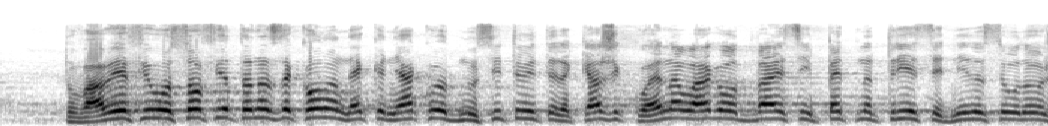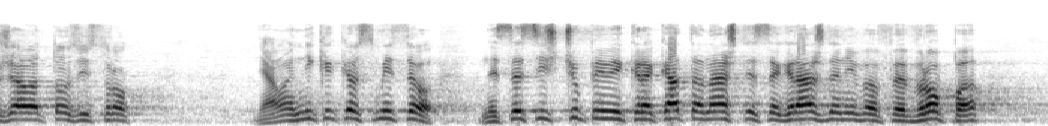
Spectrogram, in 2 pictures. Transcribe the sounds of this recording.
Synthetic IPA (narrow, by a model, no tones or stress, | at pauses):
t̪ovaviɛfilˠosɔfijət̪ənɐzɐkɔnənɛkənʲakoiot̪nosit̪ɛlit̪ɛd̪ɐkaʒɛkoɛnɐlˠaɡəod̪vaɛsɛipɛt̪nɐt̪ɾiɛsɛd̪nid̪ɐsɛod̪ɐlˠʒavɐt̪ːɔzisɾɔk̚ | nʲʔa̰mənikəkəfsmisəlˠnɛsɤsiʃt͡ʃupilikɾɐkat̪ənaʃi̥t̪ɛsɐɡɾaʒd̪ɐnivɐfɛvɾɔpə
